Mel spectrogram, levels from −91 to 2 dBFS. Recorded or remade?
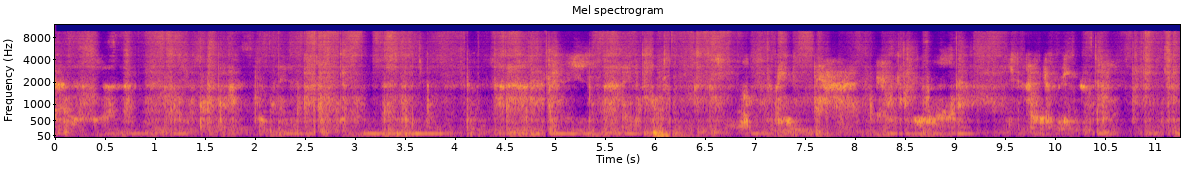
remade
